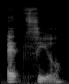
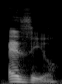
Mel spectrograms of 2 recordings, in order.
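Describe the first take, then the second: First: The middle consonant sounds like ts. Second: The middle consonant sounds like z. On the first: This is the Italian way of saying it. The speaker calls it right. "I remember them saying Ezio" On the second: This is the way the speaker was saying it. The speaker calls it wrong. "instead of Ezio"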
